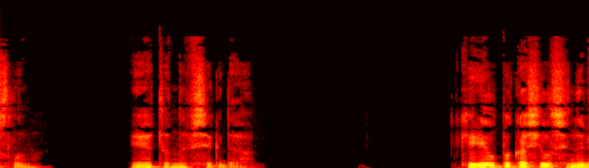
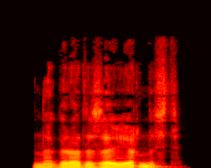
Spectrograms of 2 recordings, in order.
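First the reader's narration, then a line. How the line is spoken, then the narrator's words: Plain question. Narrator (Russian): спросил Заров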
